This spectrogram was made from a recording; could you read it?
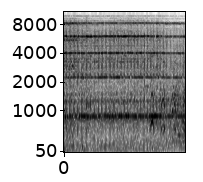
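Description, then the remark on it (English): An alarm clock rings continuously and loudly for the whole moment, a steady, shrill metallic ringing with no pause and no voices over it. “I must have hit the button on my alarm clock.”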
